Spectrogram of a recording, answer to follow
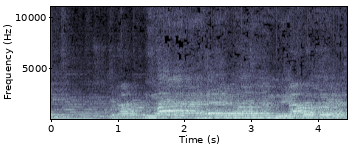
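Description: Gospel worship singing with instrumental accompaniment: a man's voice sings long, held notes that bend in pitch, over a steady low tone that drops out about two seconds in.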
